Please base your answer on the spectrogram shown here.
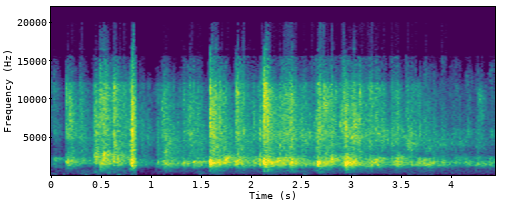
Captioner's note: applause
